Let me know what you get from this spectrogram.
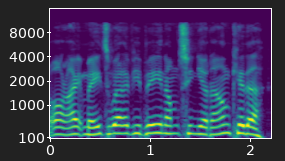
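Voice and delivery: put-on high and loud, hearty old mate's hello; loud, high-pitched cheery greeting from a rough old friend. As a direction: call it out high and loud like spotting an old mate in the street. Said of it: "Like that, you know".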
